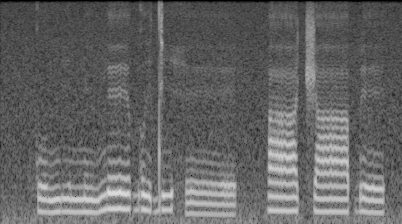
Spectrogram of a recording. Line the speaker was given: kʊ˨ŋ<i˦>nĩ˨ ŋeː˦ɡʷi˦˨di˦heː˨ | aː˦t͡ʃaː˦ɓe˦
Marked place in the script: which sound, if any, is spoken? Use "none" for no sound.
i˨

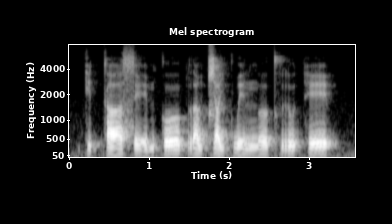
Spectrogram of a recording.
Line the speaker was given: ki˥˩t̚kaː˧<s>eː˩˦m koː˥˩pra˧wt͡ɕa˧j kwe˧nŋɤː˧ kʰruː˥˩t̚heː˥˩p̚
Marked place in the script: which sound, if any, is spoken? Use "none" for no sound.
s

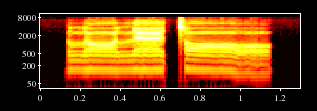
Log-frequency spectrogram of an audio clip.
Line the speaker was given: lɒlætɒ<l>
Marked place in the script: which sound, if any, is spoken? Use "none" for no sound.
none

